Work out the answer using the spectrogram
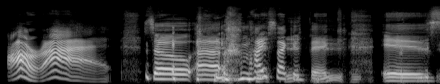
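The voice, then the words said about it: Cartoon character voice impression. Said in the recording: “my best Linda Belcher impression. I tried.”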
